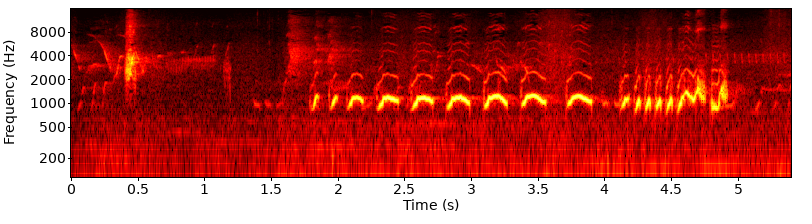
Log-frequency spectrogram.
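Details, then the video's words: White-rumped shama singing as a lure for a silent bird: a sharp opening note, then a series of about eight arched, mellow whistles in steady rhythm, closing with a quick rising flourish. "HITUNGAN DETIK DIJAMIN MURAI BISU LANGSUNG GACOR DENGAN PANCINGAN INI"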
